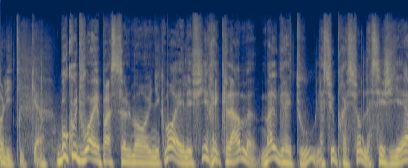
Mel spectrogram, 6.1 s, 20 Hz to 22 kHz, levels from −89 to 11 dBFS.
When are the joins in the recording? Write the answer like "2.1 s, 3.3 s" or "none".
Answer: none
